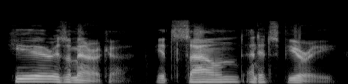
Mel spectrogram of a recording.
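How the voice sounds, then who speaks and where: An actor playing a grave, declamatory announcer in 1950s radio style. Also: male voice, lowish voice, very animated, a little slow, no echo, muffled recording, exaggerated voice. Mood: grand, solemn. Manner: declamatory, portentous. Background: loud dramatic music.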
